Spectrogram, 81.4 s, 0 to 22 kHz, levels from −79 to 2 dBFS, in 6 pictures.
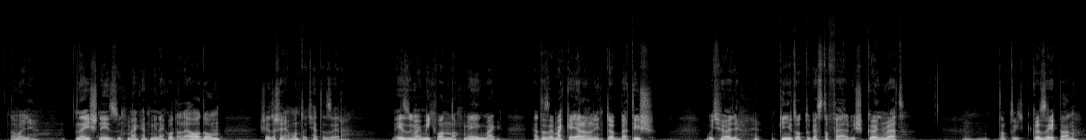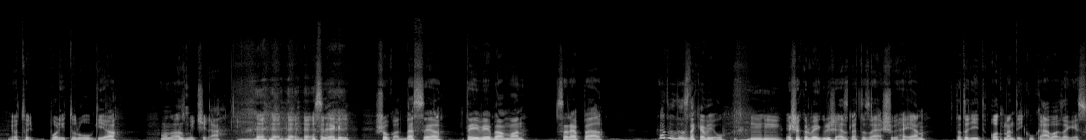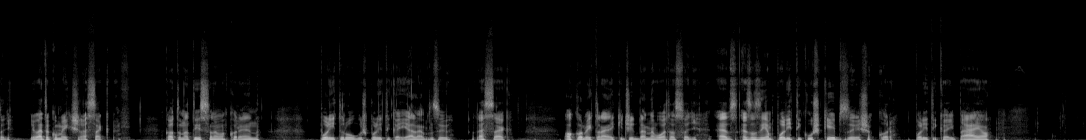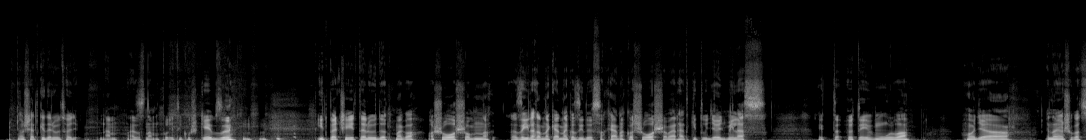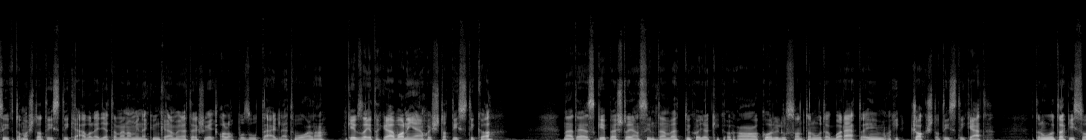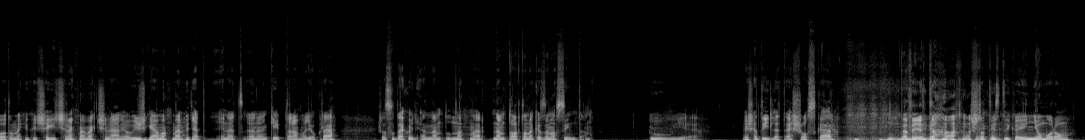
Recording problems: none

